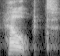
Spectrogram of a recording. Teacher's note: you're saying the L, the P, and the T all together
